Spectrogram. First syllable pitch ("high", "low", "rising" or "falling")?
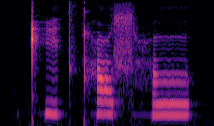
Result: high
